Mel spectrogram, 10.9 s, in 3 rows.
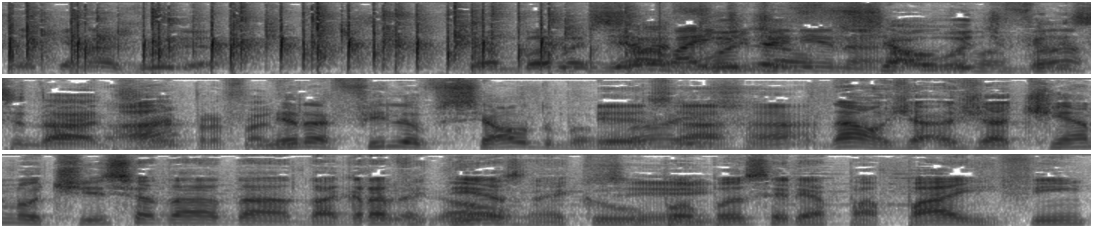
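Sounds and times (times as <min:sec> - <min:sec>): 
round of applause: 0:00.0 - 0:02.7
speech: 0:00.2 - 0:10.8.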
